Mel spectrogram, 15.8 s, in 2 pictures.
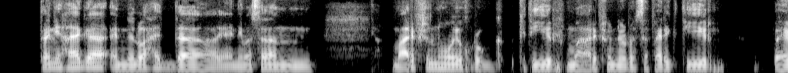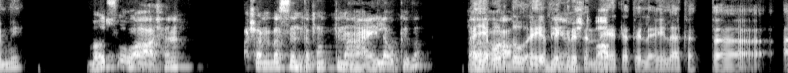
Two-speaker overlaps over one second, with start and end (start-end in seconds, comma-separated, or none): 12.6-14.1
